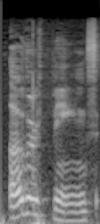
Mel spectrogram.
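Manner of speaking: ordinary talk, nothing marked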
